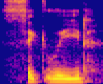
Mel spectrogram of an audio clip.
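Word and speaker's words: sicklied: Sick-lied or pronounced sick-lead.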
